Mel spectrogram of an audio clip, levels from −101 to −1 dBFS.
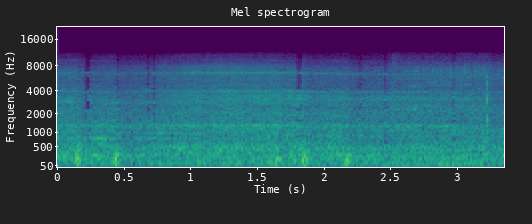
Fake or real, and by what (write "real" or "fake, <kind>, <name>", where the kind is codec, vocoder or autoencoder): real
